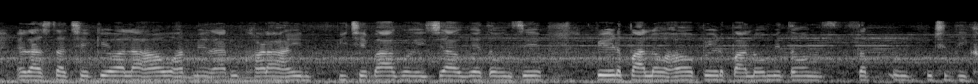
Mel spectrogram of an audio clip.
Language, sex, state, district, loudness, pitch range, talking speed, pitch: Bhojpuri, female, Uttar Pradesh, Varanasi, -23 LUFS, 185-200 Hz, 160 wpm, 195 Hz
